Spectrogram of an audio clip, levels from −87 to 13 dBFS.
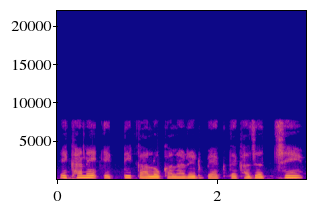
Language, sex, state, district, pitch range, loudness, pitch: Bengali, female, West Bengal, Alipurduar, 195-235 Hz, -15 LUFS, 205 Hz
